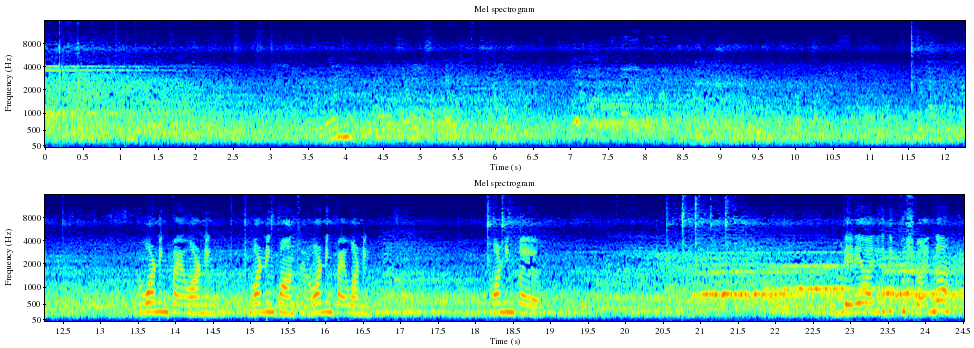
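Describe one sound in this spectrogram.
A crowd of spectators chatters steadily in a large echoing hall.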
